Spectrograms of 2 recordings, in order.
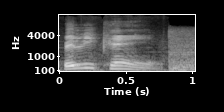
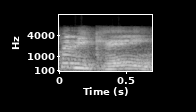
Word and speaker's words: Billy Kane: No, it's pronounced Billy Kane. Billy Khan. No, the way it's spelled, it's Billy Kane. No, it's Billy Khan. Look, there's nothing anywhere that says it's pronounced Billy Khan, okay? Oh, excuse me? Bogard versus Billy Khan. Okay, fine, so it's Billy Khan, fine.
